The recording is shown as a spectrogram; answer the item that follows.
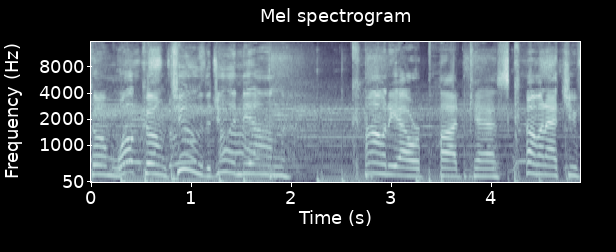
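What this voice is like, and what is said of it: Usual voice. Nothing is said of it.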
